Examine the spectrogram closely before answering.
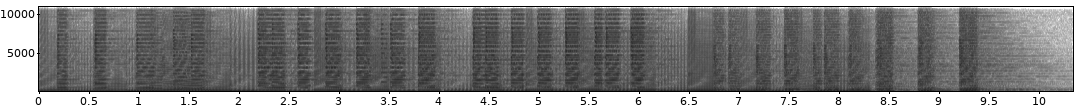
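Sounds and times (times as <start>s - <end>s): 
Casio CTK-601 saw synth tone: 0.1s - 10.2s.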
